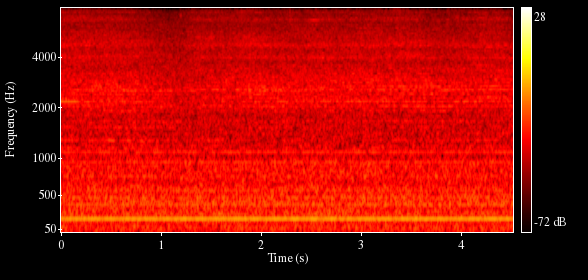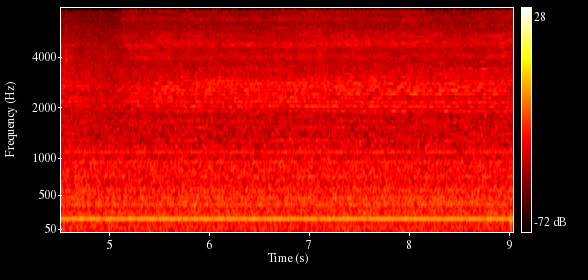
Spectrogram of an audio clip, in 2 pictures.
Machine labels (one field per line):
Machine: pump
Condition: normal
